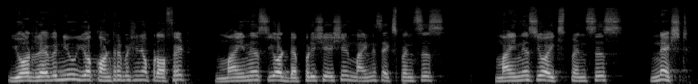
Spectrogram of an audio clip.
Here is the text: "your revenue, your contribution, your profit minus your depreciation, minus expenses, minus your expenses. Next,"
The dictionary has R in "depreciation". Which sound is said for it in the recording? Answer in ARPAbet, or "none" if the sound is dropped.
R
